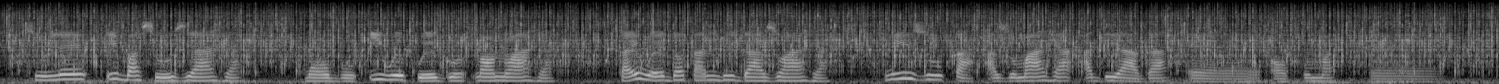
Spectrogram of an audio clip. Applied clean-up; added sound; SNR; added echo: none; Liquid; 1 dB; none.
